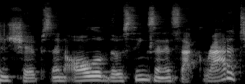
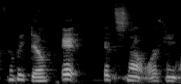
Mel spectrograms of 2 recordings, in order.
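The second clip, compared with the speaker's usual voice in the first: ordinary talk, nothing marked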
